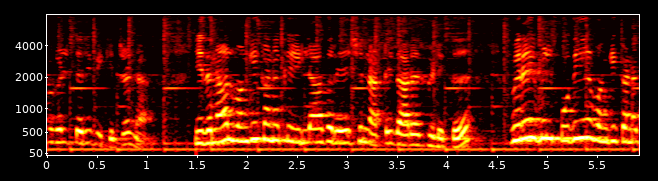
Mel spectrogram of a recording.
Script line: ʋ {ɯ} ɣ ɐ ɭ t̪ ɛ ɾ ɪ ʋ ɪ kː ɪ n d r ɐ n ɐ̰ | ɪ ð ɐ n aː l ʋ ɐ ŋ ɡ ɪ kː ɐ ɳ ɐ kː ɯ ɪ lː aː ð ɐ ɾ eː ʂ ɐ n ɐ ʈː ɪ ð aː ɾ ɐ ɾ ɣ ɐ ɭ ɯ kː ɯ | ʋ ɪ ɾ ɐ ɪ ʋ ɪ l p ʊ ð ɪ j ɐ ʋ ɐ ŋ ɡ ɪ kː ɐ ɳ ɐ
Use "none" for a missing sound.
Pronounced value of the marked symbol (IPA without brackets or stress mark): ɯ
